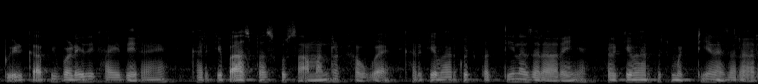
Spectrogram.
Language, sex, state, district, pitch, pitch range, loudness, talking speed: Hindi, male, Goa, North and South Goa, 110 Hz, 105-115 Hz, -40 LUFS, 270 wpm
